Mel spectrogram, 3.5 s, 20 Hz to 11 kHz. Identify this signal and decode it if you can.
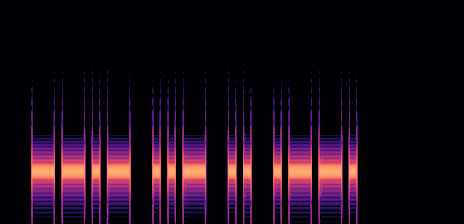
Morse code, heard as a keyed tone, about 21 wpm, 800 Hz. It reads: QUIP
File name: Misc / Misc-mp3s / Misc @20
